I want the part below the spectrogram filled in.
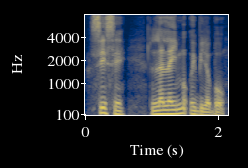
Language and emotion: Manipuri, neutral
